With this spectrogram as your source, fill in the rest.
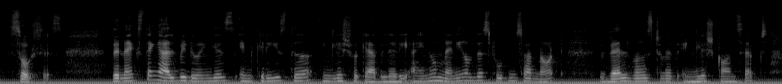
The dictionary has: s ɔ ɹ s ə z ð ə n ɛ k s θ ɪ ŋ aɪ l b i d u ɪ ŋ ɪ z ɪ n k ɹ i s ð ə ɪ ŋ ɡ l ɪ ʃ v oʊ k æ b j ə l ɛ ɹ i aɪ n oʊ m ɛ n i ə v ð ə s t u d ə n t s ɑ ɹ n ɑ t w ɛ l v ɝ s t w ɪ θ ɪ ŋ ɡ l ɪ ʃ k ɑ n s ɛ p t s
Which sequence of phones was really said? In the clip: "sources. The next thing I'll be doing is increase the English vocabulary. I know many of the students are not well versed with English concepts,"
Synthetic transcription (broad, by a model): s ɔ ɹ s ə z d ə n ɛ k s t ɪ ŋ aɪ l b i d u ɪ ŋ ɪ z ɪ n k ɹ i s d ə ɪ ŋ ɡ l ɪ ʃ v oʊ k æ b j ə l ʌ ɹ i aɪ n oʊ m ɛ n i ə v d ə s t u d ə n t s ɑ ɹ n ɑ t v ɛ l v ɝ s t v ɪ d ɪ ŋ ɡ l ɪ ʃ k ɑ n s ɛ p t s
